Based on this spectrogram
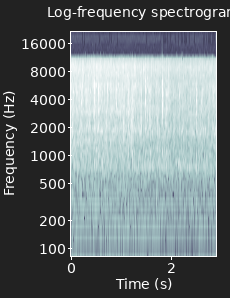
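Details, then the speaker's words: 1991 Toyota Kijang idling with AC on: even, steady idle with a busy top-end hiss under the AC load, no clear knock; engine running smoothly. "Kita hidupkan AC. Nih mesin halus, AC-nya juga masih aktif ya."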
